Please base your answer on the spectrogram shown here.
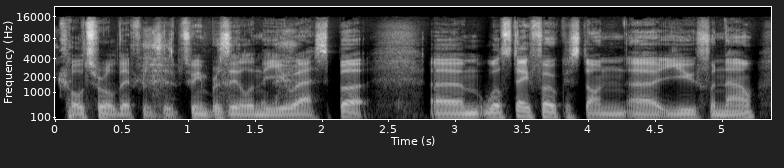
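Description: A man hosting a podcast, reading a scripted intro and then asking questions in a measured, hesitant way. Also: low voice, fairly even intonation, darkish tone. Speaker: podcast host. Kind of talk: scripted intro and casual interview.

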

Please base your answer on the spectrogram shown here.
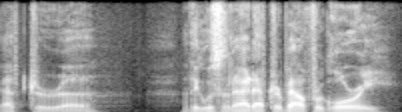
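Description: Hoarse man with a gravelly low voice. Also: quick pace, no echo, clean studio sound. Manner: relaxed, reads off a list of dates. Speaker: podcast co-host. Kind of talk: casual wrestling chat.

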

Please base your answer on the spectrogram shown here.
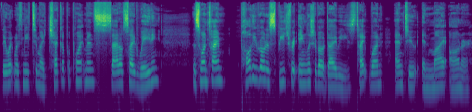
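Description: A woman's voice: lowish voice, normal speed, no room sound, clean studio sound, lightly acted. An actress playing a blunt, sarcastic young woman who holds grudges, in an audio drama. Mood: reflective, wry.

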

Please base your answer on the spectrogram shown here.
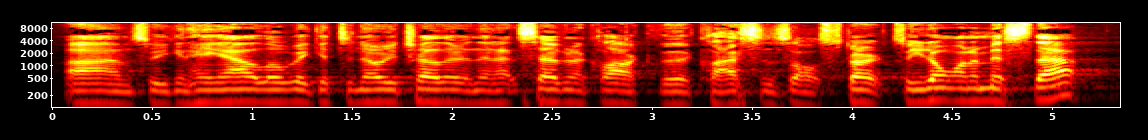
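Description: A man with a hoarse voice, pastoring a church, giving chatty announcements and a short sermon to his congregation. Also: mid-range voice, level tone, fast talker, fairly bright tone. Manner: upbeat, chatty, addresses congregation directly. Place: church sanctuary. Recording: long reverb of a church hall.

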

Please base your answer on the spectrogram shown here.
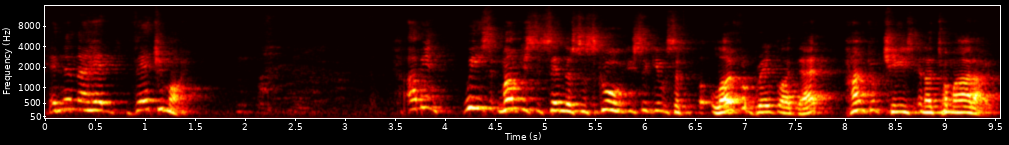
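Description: A man preaches in a high, mellow voice, speaking English as his second language. He leans hard on key words, drawing them out, then slips into quick informal asides and questions to his listeners. The room echoes clearly around him. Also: animated. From born abroad, moved to Australia aged nine. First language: not English; English is a second language. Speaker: pastor preaching. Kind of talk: sermon to a live congregation. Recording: roomy, echoing live sermon sound.

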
